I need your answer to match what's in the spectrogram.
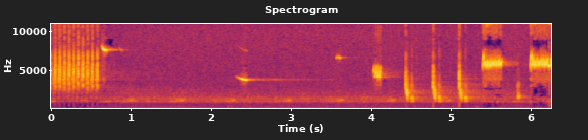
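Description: Common Nightingale song: a fast dry rattle, then a long pure whistle and a burst of sharp, varied notes with ringing trills.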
